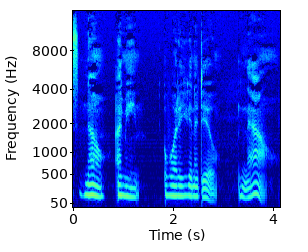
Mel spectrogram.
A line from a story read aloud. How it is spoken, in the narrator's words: He says huskily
